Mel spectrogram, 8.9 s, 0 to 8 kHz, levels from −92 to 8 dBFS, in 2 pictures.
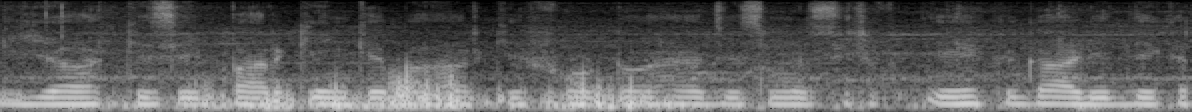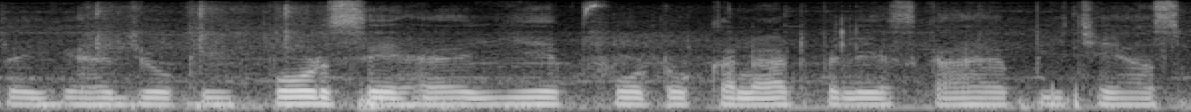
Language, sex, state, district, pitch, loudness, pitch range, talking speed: Hindi, male, Delhi, New Delhi, 135 Hz, -17 LUFS, 135-140 Hz, 195 wpm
